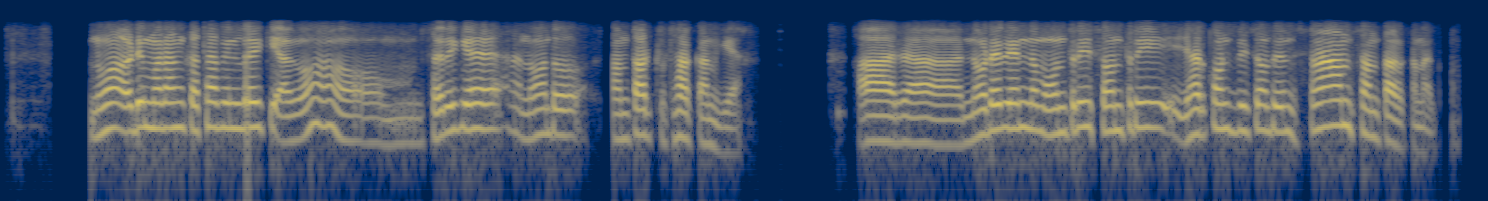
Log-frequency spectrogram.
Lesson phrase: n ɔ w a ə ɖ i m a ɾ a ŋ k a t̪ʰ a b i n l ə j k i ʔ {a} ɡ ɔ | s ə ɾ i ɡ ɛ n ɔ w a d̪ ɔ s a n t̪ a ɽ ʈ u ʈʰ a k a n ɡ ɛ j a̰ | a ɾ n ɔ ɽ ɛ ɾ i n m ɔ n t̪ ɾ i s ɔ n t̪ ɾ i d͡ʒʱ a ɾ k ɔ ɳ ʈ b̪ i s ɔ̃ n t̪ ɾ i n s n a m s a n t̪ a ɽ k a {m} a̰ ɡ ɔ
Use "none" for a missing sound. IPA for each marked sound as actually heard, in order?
a, n

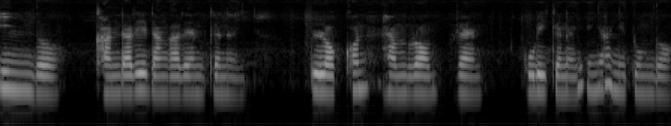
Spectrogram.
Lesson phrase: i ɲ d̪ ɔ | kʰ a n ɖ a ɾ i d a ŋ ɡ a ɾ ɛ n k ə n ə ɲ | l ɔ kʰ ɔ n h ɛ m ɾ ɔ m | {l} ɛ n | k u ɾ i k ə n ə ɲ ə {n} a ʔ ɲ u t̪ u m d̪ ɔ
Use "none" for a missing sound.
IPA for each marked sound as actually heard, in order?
ɾ, ɲ

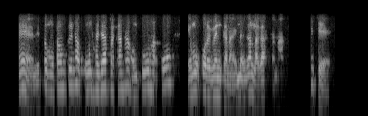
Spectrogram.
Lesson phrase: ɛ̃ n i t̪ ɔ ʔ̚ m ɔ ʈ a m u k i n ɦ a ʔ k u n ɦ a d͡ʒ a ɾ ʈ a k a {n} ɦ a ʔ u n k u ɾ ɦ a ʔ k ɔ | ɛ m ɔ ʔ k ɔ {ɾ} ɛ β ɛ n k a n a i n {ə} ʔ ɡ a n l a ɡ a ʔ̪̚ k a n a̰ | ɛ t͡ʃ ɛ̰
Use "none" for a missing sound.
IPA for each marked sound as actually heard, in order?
n, ɾ, ə

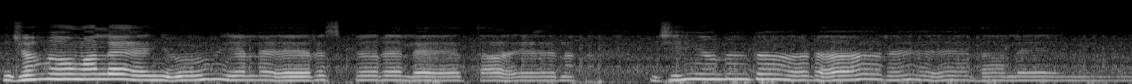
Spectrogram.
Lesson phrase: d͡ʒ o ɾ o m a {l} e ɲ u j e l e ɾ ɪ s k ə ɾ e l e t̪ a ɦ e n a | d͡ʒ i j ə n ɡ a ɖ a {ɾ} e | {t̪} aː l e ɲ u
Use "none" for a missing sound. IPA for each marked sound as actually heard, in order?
l, ɾ, d̪

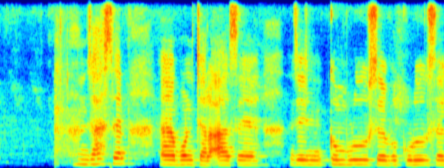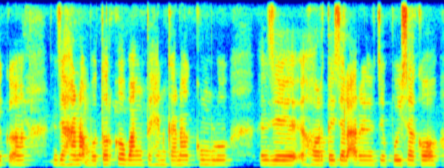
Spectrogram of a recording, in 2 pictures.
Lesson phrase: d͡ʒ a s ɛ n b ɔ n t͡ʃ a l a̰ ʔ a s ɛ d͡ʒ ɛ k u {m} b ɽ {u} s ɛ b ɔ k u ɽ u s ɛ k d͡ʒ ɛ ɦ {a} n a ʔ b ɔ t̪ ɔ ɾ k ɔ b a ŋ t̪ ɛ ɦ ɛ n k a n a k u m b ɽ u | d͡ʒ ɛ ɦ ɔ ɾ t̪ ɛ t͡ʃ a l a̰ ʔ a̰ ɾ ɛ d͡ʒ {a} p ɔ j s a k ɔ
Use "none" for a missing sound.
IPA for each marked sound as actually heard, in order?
m, u, a, ɛ

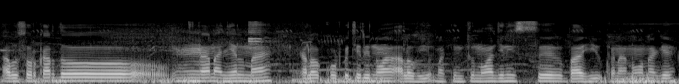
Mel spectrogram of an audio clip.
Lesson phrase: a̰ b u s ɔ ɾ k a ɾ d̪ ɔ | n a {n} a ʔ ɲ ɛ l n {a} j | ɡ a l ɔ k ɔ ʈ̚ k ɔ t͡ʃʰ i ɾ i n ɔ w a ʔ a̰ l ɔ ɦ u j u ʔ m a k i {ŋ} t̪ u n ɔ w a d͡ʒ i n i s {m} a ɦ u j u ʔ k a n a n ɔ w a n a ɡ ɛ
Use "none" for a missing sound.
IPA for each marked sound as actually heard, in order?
n, a, n, b

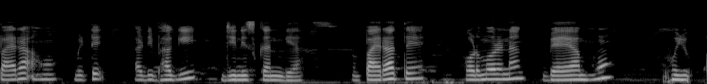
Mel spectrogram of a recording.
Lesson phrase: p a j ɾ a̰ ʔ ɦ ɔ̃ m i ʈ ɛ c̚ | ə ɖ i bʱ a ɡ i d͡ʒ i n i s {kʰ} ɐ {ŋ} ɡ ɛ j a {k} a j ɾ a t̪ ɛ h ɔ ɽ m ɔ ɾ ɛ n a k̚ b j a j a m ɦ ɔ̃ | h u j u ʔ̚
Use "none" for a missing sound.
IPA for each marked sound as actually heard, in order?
k, n, p

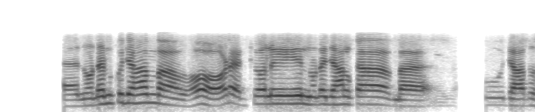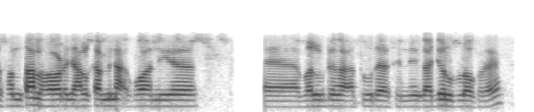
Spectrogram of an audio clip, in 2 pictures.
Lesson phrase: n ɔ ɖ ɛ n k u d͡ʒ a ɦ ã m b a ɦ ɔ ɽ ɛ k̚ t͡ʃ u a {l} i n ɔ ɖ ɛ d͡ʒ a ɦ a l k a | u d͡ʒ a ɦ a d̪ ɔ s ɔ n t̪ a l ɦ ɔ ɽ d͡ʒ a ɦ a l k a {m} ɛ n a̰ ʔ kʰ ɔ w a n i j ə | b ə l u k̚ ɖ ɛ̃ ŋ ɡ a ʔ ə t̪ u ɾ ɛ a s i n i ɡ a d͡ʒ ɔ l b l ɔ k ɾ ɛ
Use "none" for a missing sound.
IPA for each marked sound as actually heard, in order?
l, m

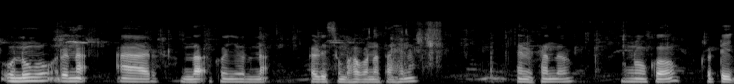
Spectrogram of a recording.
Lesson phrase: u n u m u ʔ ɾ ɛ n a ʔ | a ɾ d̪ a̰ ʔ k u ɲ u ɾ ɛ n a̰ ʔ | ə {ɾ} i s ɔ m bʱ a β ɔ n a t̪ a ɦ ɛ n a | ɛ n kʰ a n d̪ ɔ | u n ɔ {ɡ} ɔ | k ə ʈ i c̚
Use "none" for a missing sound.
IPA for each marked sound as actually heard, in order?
ɽ, k

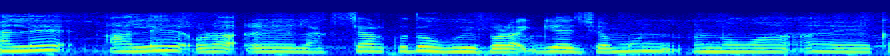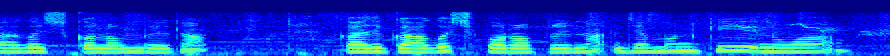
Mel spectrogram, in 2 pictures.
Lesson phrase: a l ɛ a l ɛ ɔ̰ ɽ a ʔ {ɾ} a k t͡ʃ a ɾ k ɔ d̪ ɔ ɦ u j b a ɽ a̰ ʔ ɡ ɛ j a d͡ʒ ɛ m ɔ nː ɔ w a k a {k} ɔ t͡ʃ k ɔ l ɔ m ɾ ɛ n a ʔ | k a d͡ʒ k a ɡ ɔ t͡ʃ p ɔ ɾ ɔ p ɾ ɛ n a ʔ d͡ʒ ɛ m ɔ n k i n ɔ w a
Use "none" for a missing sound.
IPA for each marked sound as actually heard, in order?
l, ɡ

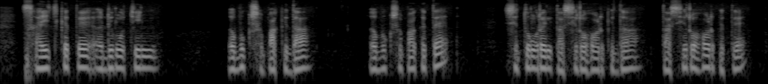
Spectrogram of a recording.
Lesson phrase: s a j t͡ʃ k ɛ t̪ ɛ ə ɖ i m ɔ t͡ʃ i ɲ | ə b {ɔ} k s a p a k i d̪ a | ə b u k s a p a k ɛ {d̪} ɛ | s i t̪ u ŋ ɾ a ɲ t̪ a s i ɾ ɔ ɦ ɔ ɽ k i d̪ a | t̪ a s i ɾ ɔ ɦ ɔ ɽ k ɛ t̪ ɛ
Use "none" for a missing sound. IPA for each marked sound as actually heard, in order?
u, t̪

